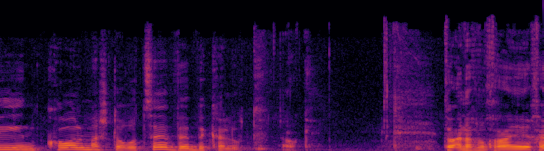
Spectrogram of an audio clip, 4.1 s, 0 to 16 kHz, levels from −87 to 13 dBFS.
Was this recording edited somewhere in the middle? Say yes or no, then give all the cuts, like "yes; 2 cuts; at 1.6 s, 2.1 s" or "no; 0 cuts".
yes; 1 cut; at 2.1 s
